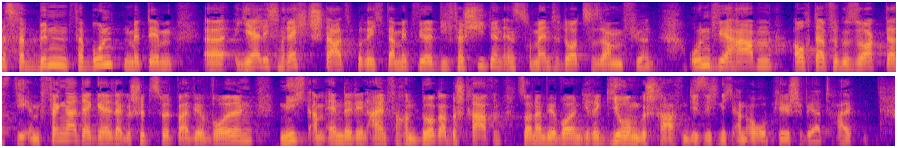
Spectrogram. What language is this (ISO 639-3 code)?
deu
